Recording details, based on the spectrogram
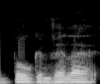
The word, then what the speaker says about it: bougainvillea: So I think you'd agree, it feels like the bougainvillea, is how you pronounce it, the flowers with the wooden balconies and the whitewashed walls.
